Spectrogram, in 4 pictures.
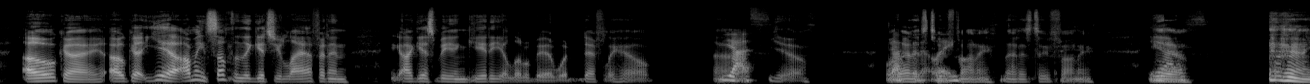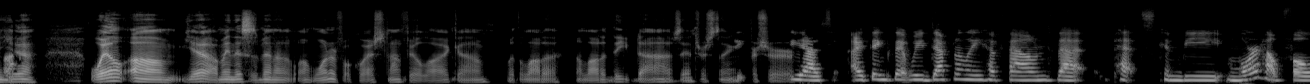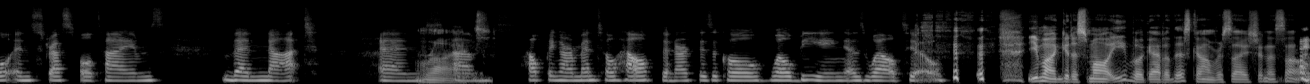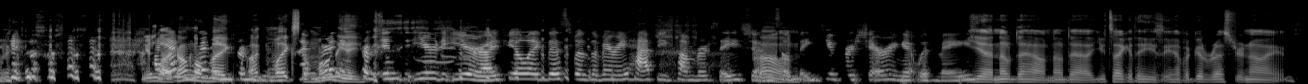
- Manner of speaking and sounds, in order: throat clearing; laugh; laugh; laugh; other noise
- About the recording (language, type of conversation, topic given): English, unstructured, How can pets help during stressful times?
- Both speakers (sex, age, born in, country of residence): female, 50-54, United States, United States; male, 45-49, United States, United States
